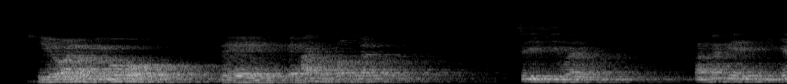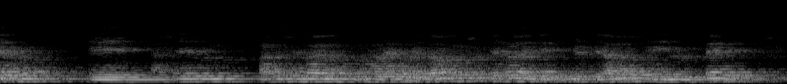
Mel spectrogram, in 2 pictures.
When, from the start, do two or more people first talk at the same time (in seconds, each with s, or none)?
none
